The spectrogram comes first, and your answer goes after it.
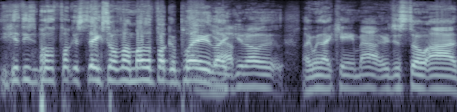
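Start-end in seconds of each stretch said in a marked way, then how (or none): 0.0-2.1 mock high, fast, enraged, furious scream. Recalling screaming in the theater when the film came out, retelling a scream. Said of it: "screaming like".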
